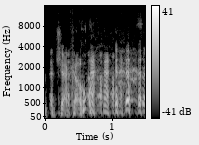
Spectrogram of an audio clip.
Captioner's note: laughter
